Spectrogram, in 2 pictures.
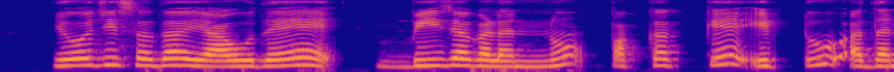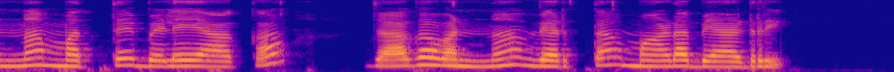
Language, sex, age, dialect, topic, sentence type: Kannada, female, 18-24, Central, agriculture, statement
